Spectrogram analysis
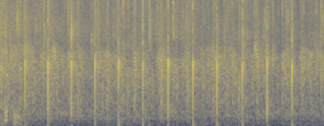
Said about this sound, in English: I want to say thank you to our men, and I wonder if just one more time we could clap our hands in appreciation for their efforts.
